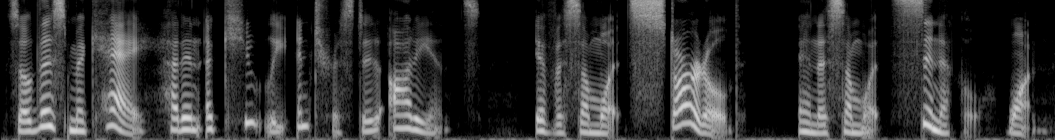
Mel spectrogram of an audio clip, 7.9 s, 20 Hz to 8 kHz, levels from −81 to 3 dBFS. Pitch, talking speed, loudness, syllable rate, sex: 230 Hz, 130 wpm, -19 LUFS, 5.0 syllables/s, female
